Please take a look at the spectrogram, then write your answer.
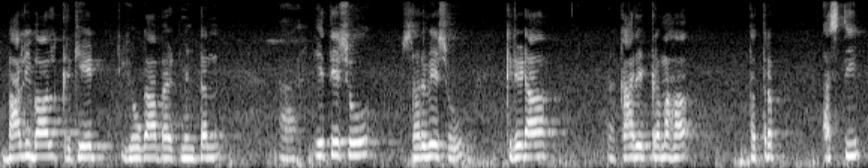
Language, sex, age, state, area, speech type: Sanskrit, male, 18-30, Uttar Pradesh, rural, spontaneous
